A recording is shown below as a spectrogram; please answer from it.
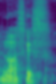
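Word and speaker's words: gnosis: Greek word है knowledge इसका जो वर्ड है वह है नोसिस नोसिस पढ़ सकते हैं या जी साइलेंट है तो नोसिस जिसका मतलब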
